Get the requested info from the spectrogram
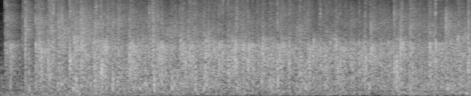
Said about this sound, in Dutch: Wat ik als allerlaatste natuurlijk wil, is eh, Han de Jong, onze huiseconoom eh, van BNR, heel erg eh, bedanken. Een warm applaus voor Han.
